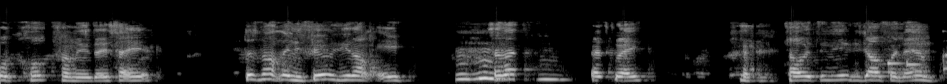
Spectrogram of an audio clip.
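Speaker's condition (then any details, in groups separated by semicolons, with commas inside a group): Cerebral palsy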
